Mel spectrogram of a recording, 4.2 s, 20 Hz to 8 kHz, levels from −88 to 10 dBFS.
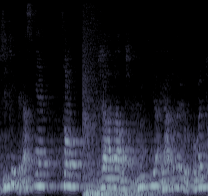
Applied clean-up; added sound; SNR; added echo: none; Boom; 6 dB; reverberation time 0.9 s.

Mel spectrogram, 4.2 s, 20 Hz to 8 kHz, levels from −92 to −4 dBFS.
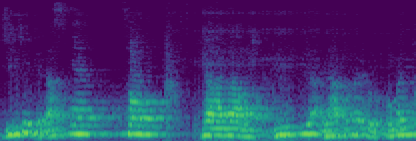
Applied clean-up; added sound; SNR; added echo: neural separator model SepFormer DNS4.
